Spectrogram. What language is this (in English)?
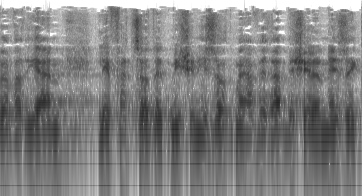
Hebrew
